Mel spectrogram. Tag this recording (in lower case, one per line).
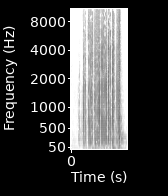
domestic sounds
